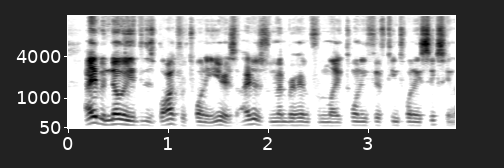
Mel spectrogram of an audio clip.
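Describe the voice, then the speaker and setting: The intonation stays fairly even. The speaker has a New Jersey accent. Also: man. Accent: New Jersey accent, heard as Massachusetts. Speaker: paranormal show co-guest. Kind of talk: casual chat.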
